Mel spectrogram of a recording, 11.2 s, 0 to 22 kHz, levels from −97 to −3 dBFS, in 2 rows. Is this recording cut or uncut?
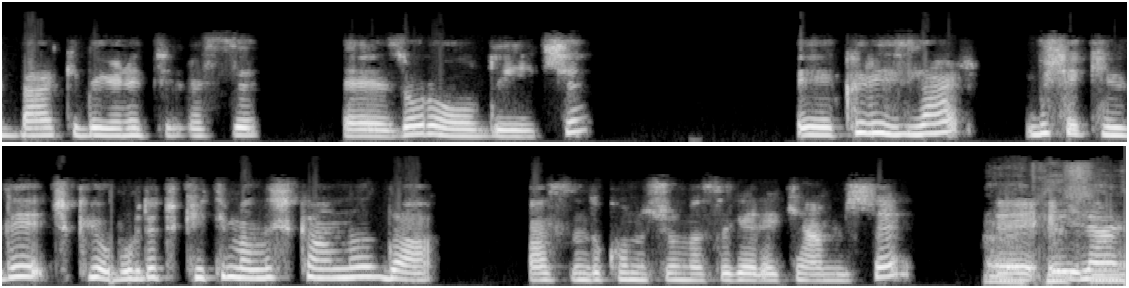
uncut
